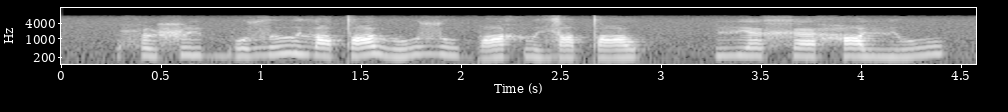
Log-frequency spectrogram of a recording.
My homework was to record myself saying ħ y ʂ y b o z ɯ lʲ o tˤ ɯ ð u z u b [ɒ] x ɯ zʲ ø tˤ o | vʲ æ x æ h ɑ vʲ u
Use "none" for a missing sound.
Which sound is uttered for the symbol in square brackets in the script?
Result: ɑ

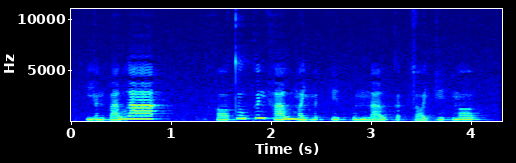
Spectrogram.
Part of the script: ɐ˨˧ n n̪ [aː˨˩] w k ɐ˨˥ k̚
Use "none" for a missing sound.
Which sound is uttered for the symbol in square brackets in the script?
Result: aː˨˥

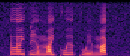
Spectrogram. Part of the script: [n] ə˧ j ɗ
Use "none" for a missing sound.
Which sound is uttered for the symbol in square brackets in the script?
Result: l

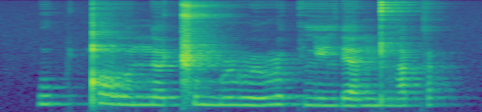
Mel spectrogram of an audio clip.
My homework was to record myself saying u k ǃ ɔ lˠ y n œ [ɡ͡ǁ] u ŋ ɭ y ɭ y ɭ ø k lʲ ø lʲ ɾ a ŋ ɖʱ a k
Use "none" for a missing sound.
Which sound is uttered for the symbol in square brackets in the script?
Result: ǁ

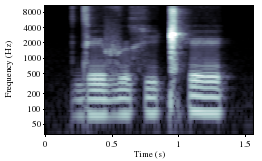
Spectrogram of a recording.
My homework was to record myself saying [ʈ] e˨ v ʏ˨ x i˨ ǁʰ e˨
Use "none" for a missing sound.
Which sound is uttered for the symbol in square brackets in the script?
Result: d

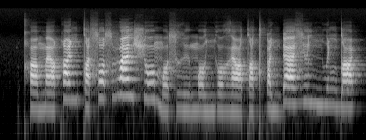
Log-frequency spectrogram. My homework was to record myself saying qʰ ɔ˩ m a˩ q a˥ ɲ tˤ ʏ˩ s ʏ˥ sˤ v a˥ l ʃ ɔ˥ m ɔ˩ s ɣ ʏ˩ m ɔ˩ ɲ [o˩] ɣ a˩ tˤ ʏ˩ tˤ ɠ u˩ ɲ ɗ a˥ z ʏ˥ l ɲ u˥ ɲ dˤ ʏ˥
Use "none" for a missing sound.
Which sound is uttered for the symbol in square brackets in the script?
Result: ɔ˩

